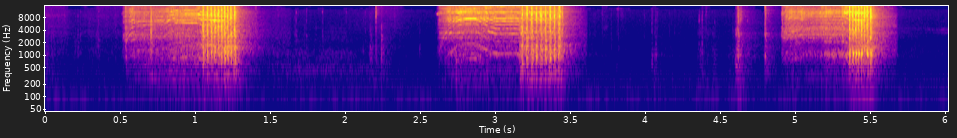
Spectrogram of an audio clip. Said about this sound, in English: We'll put these bolts, last 10mm bolts across the front.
